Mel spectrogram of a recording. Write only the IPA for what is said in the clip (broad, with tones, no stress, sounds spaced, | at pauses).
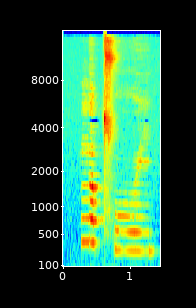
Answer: ŋ ɐ˥ p̚ t͡sʰ uː˧ j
